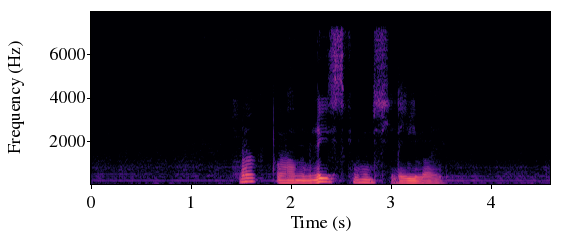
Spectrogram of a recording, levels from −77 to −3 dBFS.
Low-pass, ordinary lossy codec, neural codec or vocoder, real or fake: 7.2 kHz; none; codec, 16 kHz in and 24 kHz out, 0.6 kbps, FireRedTTS-2 codec; fake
